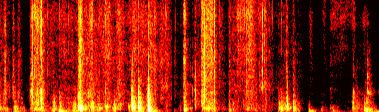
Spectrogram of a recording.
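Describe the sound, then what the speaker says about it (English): A Turtles candy wrapper being unwrapped, giving close, irregular crinkling and tearing bursts that come and go over a few seconds with short quiet gaps. "Okay, now that I've unwrapped this,"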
